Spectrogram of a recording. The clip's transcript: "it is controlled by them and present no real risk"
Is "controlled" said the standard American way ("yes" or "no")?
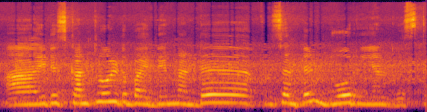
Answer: yes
